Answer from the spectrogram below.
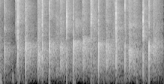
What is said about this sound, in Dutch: Dames en heren, de handjes op elkaar. Voor de ventilator des vaderlands, Maries de Hond.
